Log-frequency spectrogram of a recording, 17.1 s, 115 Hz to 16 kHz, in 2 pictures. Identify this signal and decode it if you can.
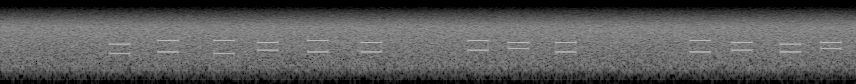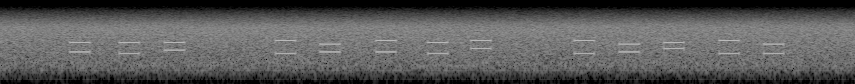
DTMF, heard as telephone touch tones, dialled by hand, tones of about 200 ms, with phone line noise. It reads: 163865 905 6840 528 3462# 34031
